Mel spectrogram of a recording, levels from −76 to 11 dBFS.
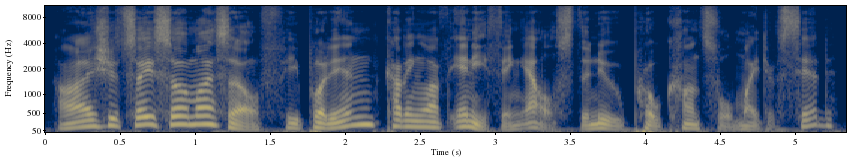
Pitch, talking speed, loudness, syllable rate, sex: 125 Hz, 200 wpm, -18 LUFS, 4.9 syllables/s, male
